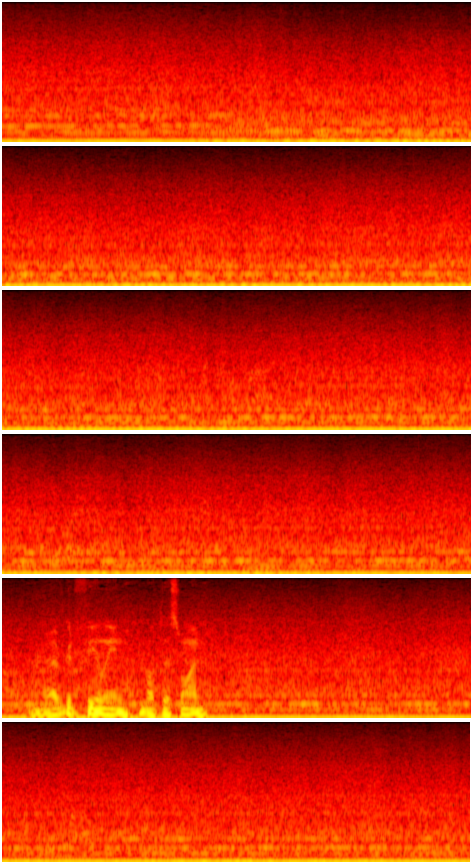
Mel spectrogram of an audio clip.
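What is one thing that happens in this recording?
Racing car engines drone steadily at high speed.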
